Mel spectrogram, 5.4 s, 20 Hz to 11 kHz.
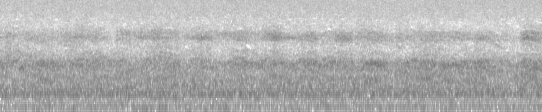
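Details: Several great crested grebes on Hubertus 2 pond in Katowice, Poland, on 26 March 2021, giving harsh, nasal croaking notes in a loose series, roughly one or two a second, over a steady background hiss.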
